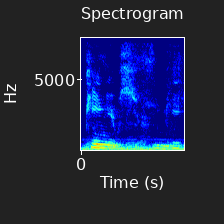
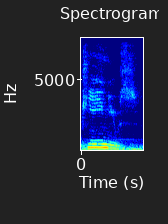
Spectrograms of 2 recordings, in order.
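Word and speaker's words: pignus: Pinus. Pinus. Pinus, you don't sound the J. You kind of make it like a Y.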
